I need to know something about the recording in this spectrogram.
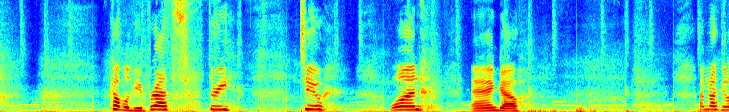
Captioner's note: panting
